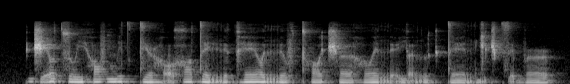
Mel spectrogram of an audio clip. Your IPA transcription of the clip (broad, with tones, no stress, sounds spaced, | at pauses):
d͡ʒ ḛ˦ o̯ t͡s u˨ j h ɔ˦ v m i˦ t͡s tʲ ə˞˨ ɦ ɔ̰˨ x ɔ˦ t e˨ rʲ ə˨ ɡʱ eː˦ o̯ rʲ o˨ v tʰ ɔ˨˦ t͡ʃʰ əː˨ ɦ o˦ e̯ r ḛ˨ j ə̰˨ r u˨ t͡ʃ t eː˨ r ɡ i˦ t͡ʃ t͡s ḛ˨ b ə˞˨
